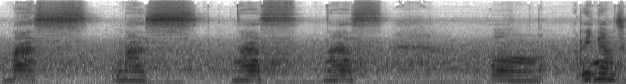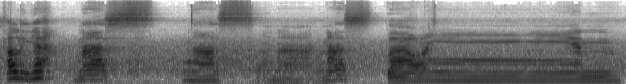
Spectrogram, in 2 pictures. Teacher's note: Jadi pangkal lidahnya tidak usah naik karena dia istifal.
